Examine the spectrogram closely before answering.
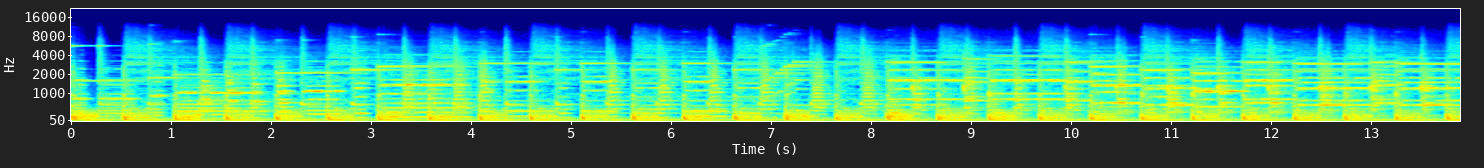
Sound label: Harp gliss; simpsons hit run; ps2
